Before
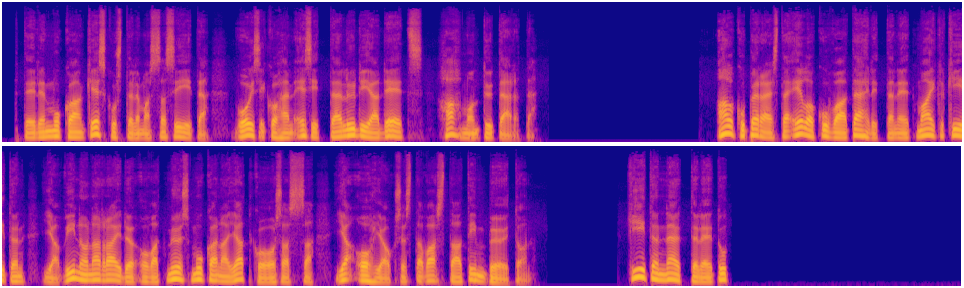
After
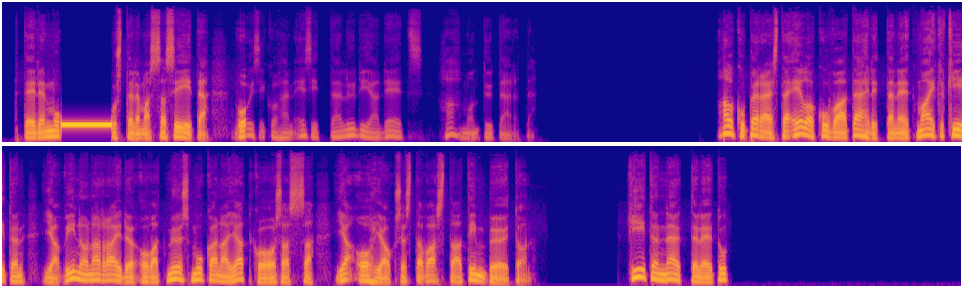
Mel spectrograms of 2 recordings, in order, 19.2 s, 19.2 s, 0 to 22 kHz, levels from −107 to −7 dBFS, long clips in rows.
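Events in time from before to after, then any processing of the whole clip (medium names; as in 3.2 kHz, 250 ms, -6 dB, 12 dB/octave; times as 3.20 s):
0.59–1.10 s: bleep 388 Hz -8.5 dBFS
2.43–7.22 s: amplifier tone stack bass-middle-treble 6-0-2
9.03–9.49 s: treble shelf 6.1 kHz +10.5 dB
whole clip: peak limiter -16.5 dBFS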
